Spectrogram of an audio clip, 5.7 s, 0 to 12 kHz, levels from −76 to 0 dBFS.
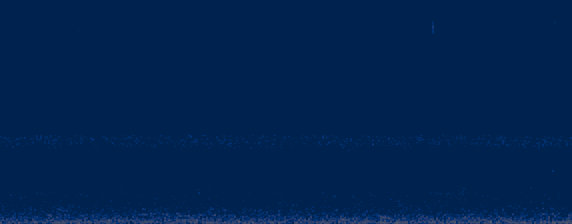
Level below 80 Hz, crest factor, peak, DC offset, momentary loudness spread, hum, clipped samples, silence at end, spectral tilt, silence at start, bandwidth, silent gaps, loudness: -70 dBFS; 14 dB; -44 dBFS; under 0.1%; 1 LU; none; under 0.1%; 0 s; -4.5 dB/octave; 0 s; 11.5 kHz; none; -59 LUFS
